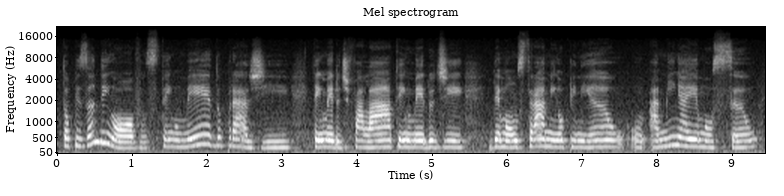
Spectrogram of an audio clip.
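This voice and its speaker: A woman psychologist giving calm, explanatory answers in a podcast interview, often echoing key phrases. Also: a little high, a little hiss or hum.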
